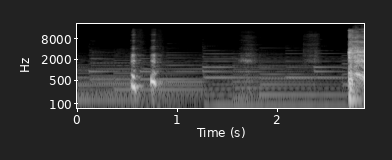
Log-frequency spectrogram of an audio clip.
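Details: Two quick dry cough bursts over soft background music, then a sharp third burst, from a streamer who attributes her coughing to allergies.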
